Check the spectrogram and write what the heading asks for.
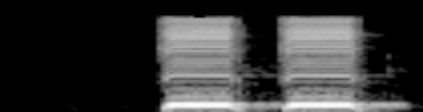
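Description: Two short, loud buzzing tones, each under half a second and held at one steady pitch. The first comes about a second in and the second follows half a second later.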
